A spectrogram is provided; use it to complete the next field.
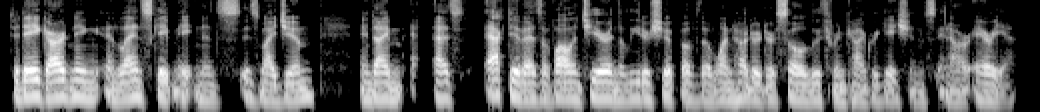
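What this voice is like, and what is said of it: Gravelly, rough hoarse voice. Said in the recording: “my voice sounds, as some have pointed out, like I've been screaming at the big game and gargling with drain cleaner ... I've begun to think of my voice as gravelly”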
